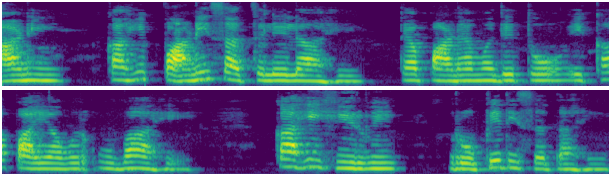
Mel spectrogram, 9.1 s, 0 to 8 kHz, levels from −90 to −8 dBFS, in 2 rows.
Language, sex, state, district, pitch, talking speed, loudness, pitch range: Marathi, female, Maharashtra, Chandrapur, 210 Hz, 120 wpm, -21 LUFS, 200-225 Hz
